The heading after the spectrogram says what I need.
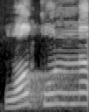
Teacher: واو کو نرم سے ادا کرنا، قاف کو موٹا ادا کرنا ہے، لام کے ساتھ ملانا ہے اور نون کو ہا کے ساتھ ملانا ہے۔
